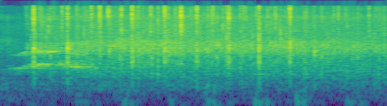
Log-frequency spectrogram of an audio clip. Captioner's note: audience applauding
